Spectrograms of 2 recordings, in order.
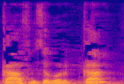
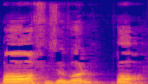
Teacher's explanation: কাফ না এটা হচ্ছে কফ কফ জবর ক মোটা করতে হবে কাফ পাতলা হবে কফ মোটা হবে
